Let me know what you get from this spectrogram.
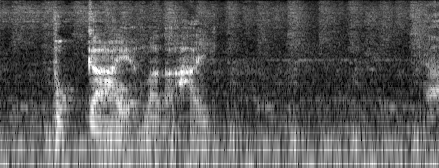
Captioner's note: Cantonese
